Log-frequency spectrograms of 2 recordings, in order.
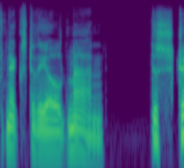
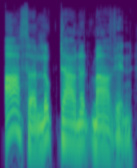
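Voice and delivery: ordinary delivery, nothing marked

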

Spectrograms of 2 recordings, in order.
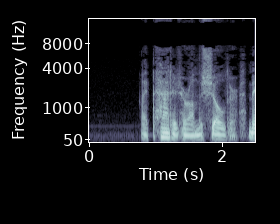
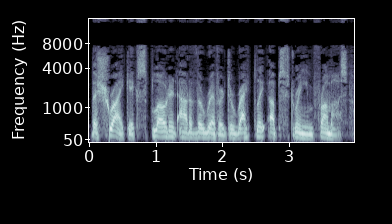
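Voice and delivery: usual speaking voice

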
